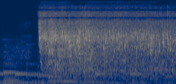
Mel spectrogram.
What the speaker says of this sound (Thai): เอาลงไปทอดนะครับ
